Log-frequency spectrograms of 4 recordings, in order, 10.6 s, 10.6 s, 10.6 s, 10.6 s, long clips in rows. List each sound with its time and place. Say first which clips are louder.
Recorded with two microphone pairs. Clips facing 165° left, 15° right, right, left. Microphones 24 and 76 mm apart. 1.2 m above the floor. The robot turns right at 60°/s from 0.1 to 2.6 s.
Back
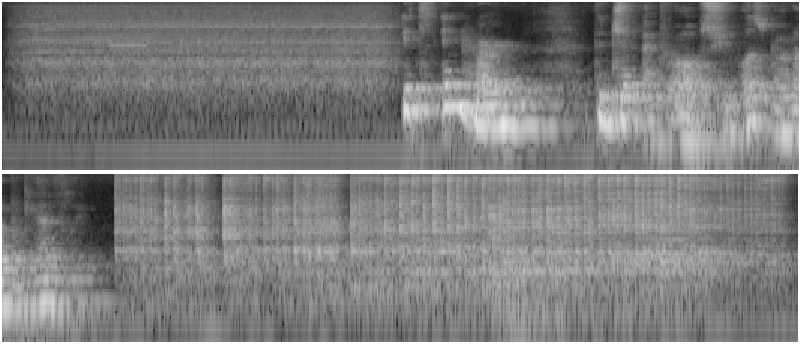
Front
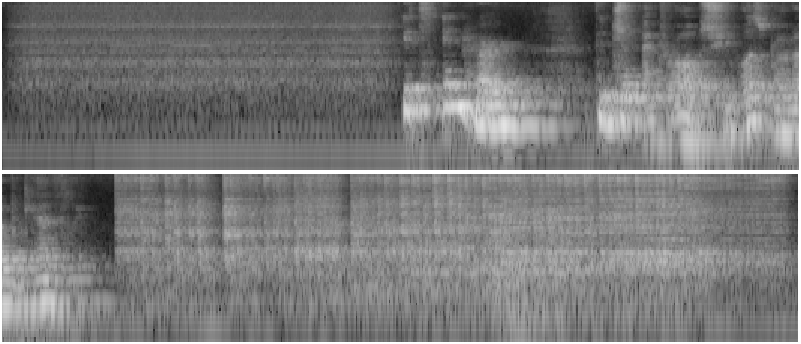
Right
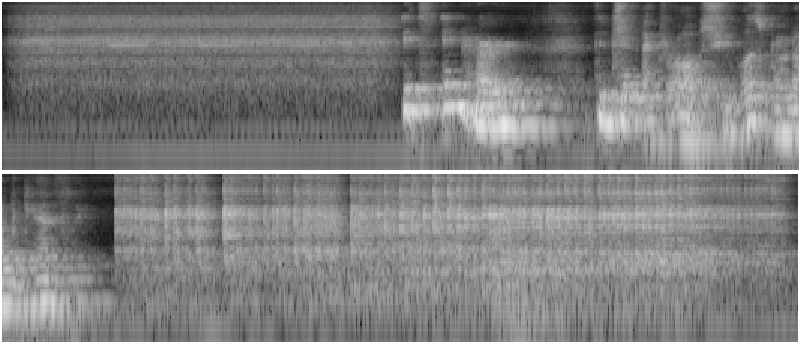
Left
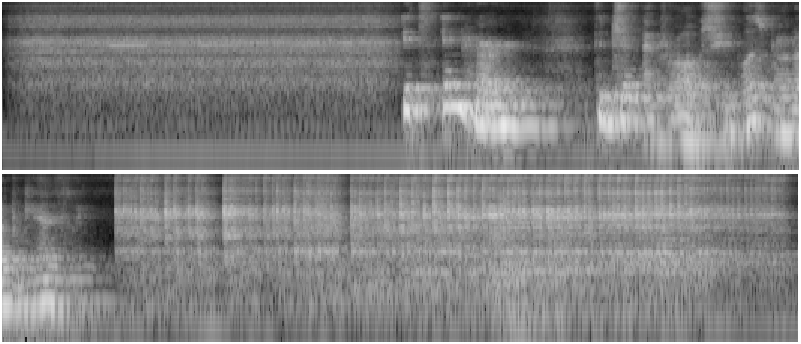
2.7 s a woman speaking: back 1 dB, left 1 dB; 155° right, 1.6 m
4.3 s a man speaking: even, even; 105° right, 1.2 m
6.1 s a squeak: back 3 dB, even; 155° right, 0.6 m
